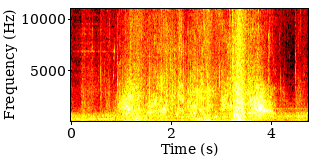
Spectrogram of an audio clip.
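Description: A shallow stream trickles and splashes close by.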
